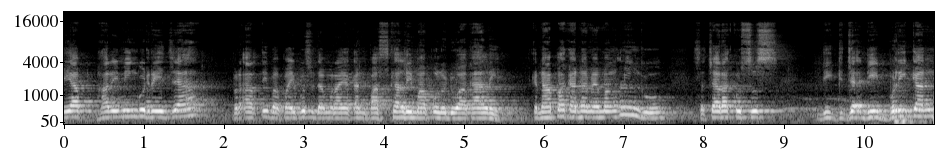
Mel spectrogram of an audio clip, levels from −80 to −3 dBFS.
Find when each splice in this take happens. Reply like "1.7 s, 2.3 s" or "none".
1.0 s, 5.8 s, 6.9 s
